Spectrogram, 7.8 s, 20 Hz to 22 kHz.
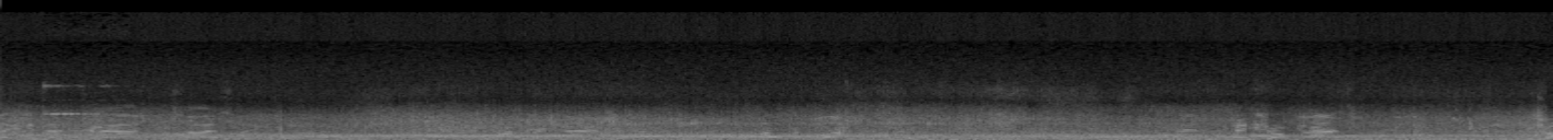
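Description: A racing motorcycle engine fires up during a pit stop at a 1980 six-hour endurance race, a steady loud mechanical drone running throughout, with a commentator talking over it.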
